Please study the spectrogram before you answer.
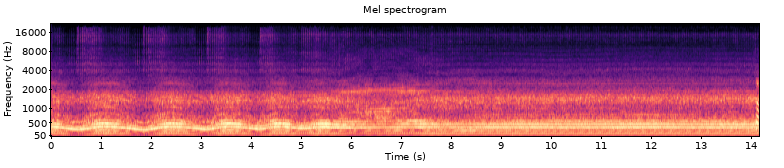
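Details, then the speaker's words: Old Mountfield mower, before service, on choke after carb spray: the engine hunts up and down about once a second, then cuts out and won't restart on choke. Carburetor fault causing surging and stalling. "the drive all works. And the engine cuts out, which means it's a carburetor fault. And it won't restart on choke."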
